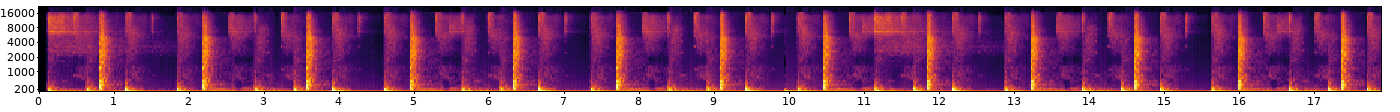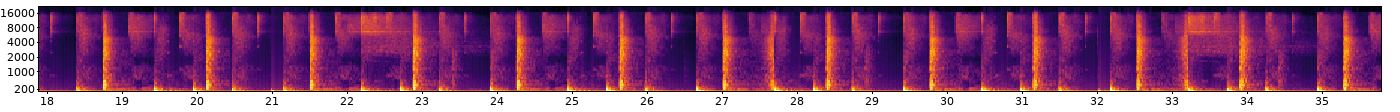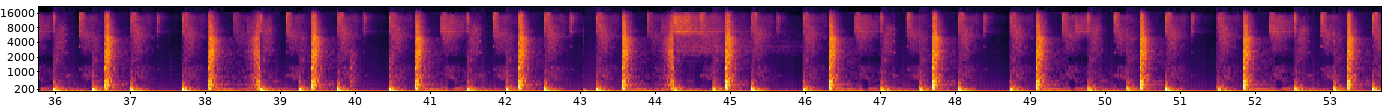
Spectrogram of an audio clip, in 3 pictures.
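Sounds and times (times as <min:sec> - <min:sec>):
independent beats at 87 bpm: 0:00.1 - 0:53.6.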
